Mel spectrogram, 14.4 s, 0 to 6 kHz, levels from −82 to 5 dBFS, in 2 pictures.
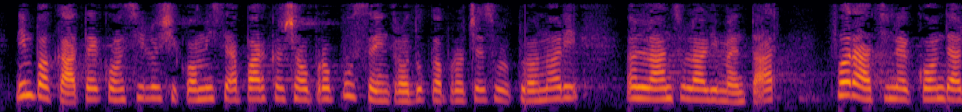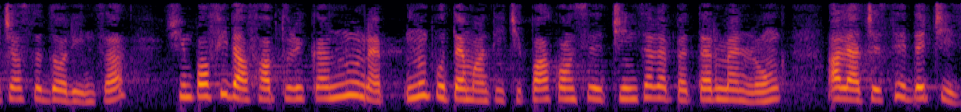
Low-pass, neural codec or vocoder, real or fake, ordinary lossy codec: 5.4 kHz; none; real; none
